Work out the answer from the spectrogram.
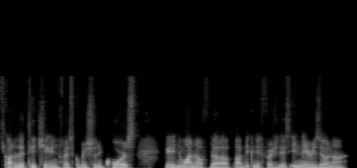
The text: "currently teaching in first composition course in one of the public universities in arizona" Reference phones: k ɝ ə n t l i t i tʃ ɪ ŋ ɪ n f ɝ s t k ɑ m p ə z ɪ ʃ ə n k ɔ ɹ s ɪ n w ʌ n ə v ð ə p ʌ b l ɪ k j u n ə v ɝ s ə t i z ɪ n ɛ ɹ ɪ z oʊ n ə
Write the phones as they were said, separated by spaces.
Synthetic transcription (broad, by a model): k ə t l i t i tʃ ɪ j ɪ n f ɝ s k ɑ p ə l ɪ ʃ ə n k ɔ ɹ s ɪ n w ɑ n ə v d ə p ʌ b l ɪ k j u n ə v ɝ s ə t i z ɪ n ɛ ɹ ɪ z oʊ n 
